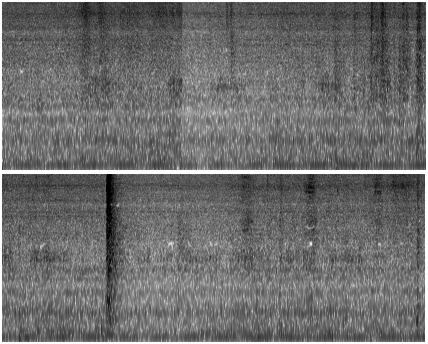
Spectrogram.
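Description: A steady low machine hum, with one sharp click about six and a half seconds in.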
